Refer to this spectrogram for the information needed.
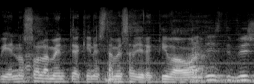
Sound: speaking foreign language

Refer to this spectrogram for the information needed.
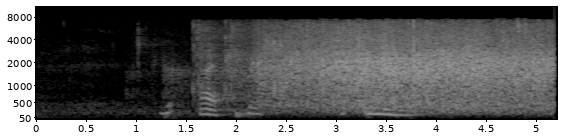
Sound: applause

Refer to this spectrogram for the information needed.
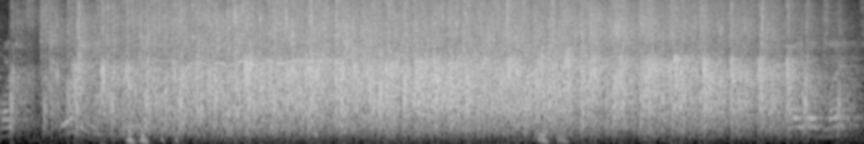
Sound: applause

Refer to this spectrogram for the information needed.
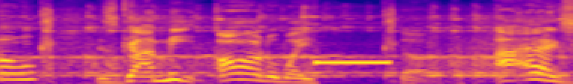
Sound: beep

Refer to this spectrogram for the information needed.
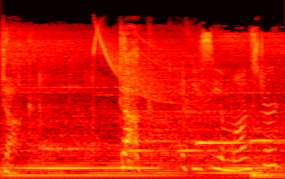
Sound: spider whistling

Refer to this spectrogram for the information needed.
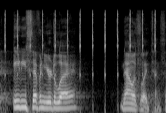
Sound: ticking

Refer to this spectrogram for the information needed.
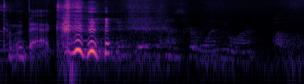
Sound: laughing

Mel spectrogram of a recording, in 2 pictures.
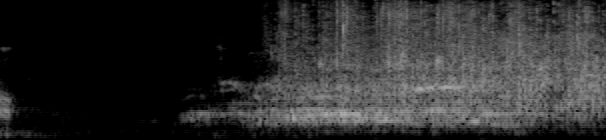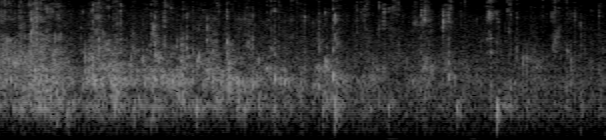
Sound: applause

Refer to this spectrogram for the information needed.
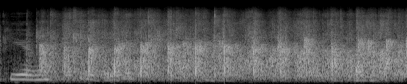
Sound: room applauds

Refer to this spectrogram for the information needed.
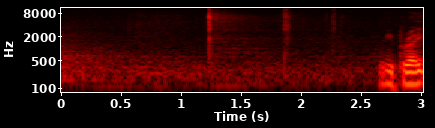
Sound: Eucharist wafer snapping

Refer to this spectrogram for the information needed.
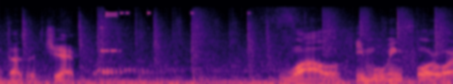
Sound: electronic beeping

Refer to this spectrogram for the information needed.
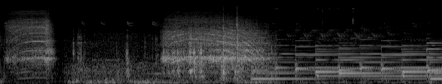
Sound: drill whirring; bright music

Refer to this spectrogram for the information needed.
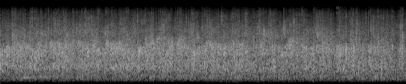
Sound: audience applauds

